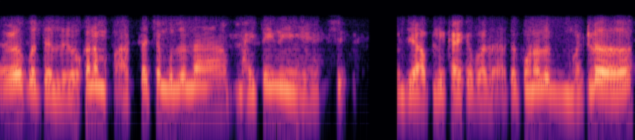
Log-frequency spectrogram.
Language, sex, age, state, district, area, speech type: Marathi, male, 45-60, Maharashtra, Mumbai Suburban, urban, conversation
